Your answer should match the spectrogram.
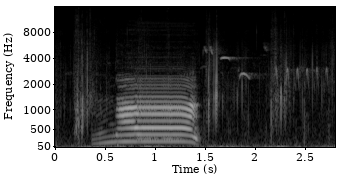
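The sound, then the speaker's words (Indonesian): A cow gives one long, loud moo, sliding up into a steady drawn-out low tone for about a second before cutting off, followed by faint high chirps and light background noise. “Hai anak muda, apakah kau mau menjual sapi itu?”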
